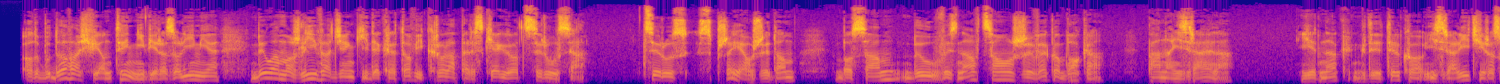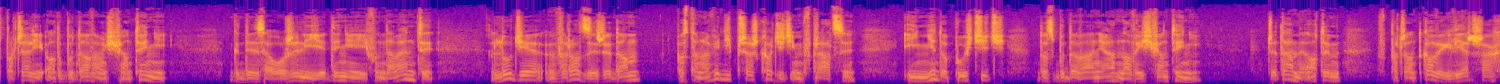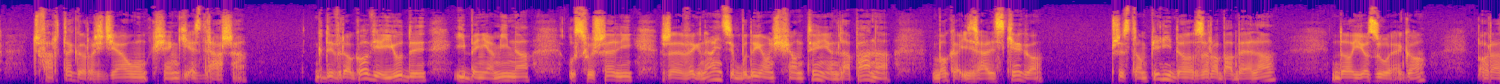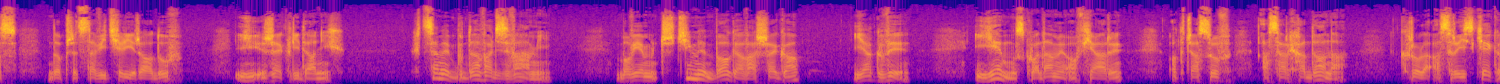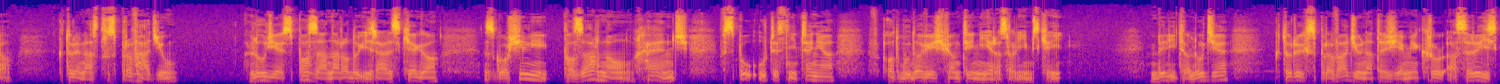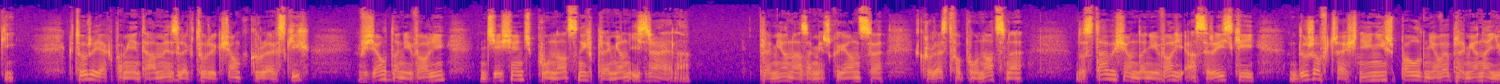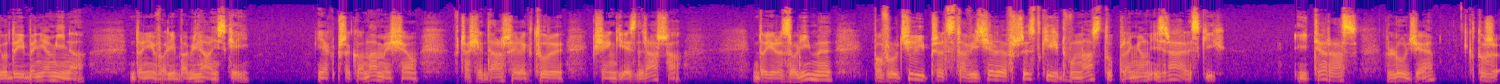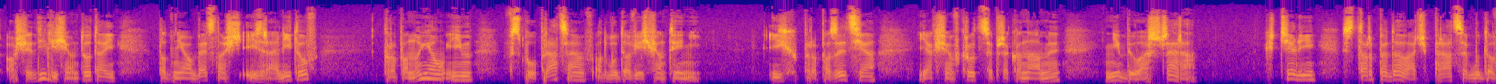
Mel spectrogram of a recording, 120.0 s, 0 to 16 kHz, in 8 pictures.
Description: Pismo Święte Ezdrasza 4 Ezdrasza 5 Ezdrasza 6:1-5 Dzień 2 Rozpocznij ten plan Dzień 4 O tym planie Izraelici po powrocie z niewoli odbudowują świątynię w Jerozolimie, a uczony w Piśmie imieniem Ezra uczy ich, jak ponownie przestrzegać praw Bożych. Codziennie podróżuj przez Ezdrasza, słuchając studium audio i czytając wybrane wersety ze słowa Bożego.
